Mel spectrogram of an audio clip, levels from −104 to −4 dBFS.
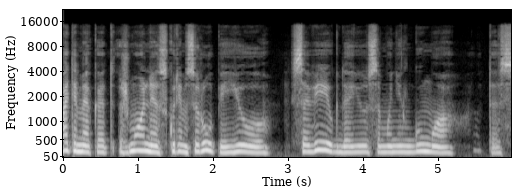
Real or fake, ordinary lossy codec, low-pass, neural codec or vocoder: fake; AAC, 48 kbps; 14.4 kHz; vocoder, 44.1 kHz, 128 mel bands every 512 samples, BigVGAN v2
